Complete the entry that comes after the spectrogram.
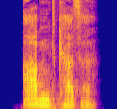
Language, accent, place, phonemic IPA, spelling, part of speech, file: German, Germany, Berlin, /ˈaːbəntˌkasə/, Abendkasse, noun, De-Abendkasse.ogg
- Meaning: ticket office (“office where tickets may be purchased immediately before the performance”)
